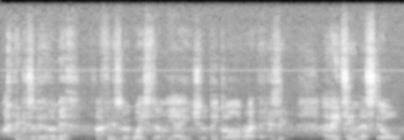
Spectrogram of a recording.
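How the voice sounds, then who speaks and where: A frank man in his thirties, talking casually and bluntly with a low, gravelly voice. His tone is sharp and bright. He sounds a little distant from the mic in an echoey room. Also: big pitch swings, a little fast, a little hiss or hum. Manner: frank, rambling, blunt opinions. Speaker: vlogger giving advice. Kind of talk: casual advice monologue.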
